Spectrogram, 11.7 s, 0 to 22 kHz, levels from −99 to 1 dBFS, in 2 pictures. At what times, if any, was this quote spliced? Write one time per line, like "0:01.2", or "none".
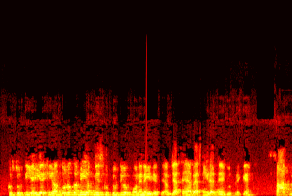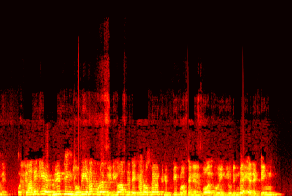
0:06.0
